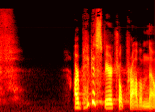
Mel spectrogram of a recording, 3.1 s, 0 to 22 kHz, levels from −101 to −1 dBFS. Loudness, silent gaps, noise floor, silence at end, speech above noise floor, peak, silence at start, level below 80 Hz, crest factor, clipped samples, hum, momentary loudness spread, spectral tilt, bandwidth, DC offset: -22 LUFS; none; -80 dBFS; 0 s; 58 dB; -4 dBFS; 0 s; -80 dBFS; 22 dB; under 0.1%; none; 5 LU; -3 dB/octave; 16 kHz; under 0.1%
